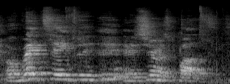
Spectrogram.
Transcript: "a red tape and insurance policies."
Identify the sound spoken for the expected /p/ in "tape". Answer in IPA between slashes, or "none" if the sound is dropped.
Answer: /f/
